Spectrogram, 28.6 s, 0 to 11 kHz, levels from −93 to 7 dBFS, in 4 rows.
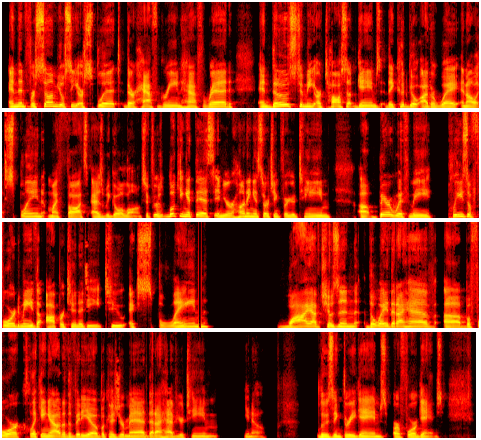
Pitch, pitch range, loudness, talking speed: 145 Hz, 130-165 Hz, -22 LUFS, 190 wpm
